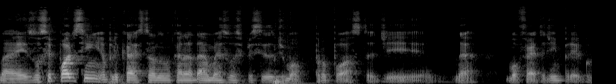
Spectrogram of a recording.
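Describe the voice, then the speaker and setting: Speaking at a fairly quick pace, a man with a fairly low pitch and vocal fry makes very wide pitch swings. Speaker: podcast co-host. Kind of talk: casual chat. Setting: Skype call.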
